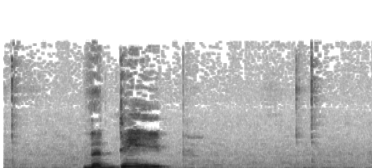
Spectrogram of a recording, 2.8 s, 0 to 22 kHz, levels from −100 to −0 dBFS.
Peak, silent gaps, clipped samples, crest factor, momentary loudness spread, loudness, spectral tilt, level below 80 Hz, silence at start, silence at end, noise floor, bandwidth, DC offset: 0 dBFS; none; under 0.1%; 18 dB; 24 LU; -14 LUFS; -5 dB/octave; -46 dBFS; 0.1 s; 0.45 s; -46 dBFS; 17 kHz; under 0.1%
